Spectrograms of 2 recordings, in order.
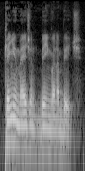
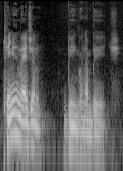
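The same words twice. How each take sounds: First: It is said in a flat, unemotional tone. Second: It is said in a soothing, evocative tone. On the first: The listener feels nothing. The speaker calls it wrong. "I'm not making you feel anything" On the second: The listener is made to feel relaxed. The speaker calls it right. "it was my tonality"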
